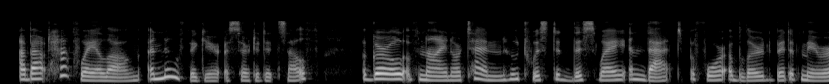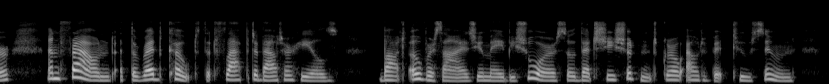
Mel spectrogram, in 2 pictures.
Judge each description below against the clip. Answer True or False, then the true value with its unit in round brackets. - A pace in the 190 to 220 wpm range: True (195 wpm)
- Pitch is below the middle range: False (195 Hz)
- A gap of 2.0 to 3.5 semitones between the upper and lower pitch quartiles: False (4.2 semitones)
